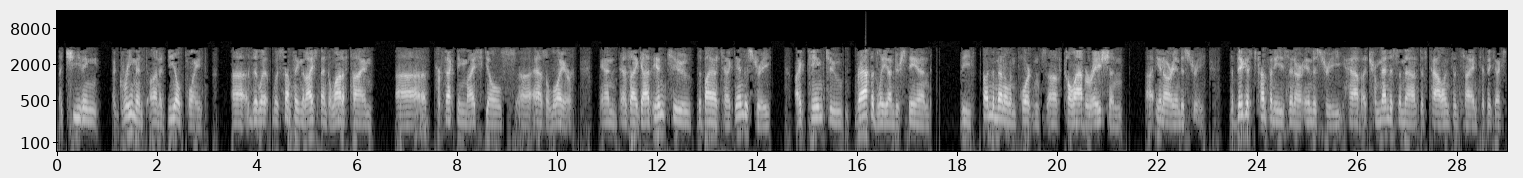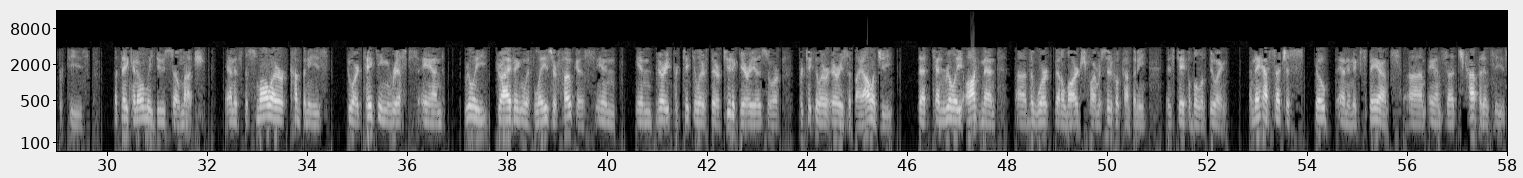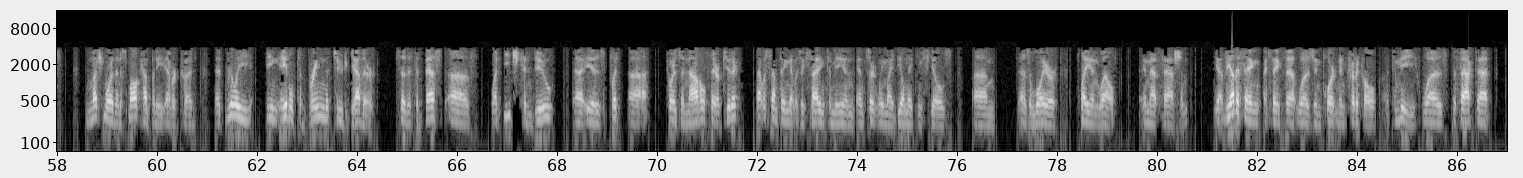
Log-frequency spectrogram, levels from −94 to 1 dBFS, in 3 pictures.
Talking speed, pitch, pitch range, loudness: 140 wpm, 115 Hz, 105-125 Hz, -21 LUFS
